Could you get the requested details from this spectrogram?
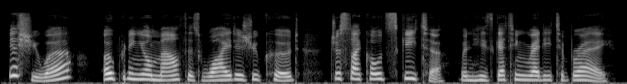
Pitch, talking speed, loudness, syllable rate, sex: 215 Hz, 200 wpm, -19 LUFS, 5.1 syllables/s, female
